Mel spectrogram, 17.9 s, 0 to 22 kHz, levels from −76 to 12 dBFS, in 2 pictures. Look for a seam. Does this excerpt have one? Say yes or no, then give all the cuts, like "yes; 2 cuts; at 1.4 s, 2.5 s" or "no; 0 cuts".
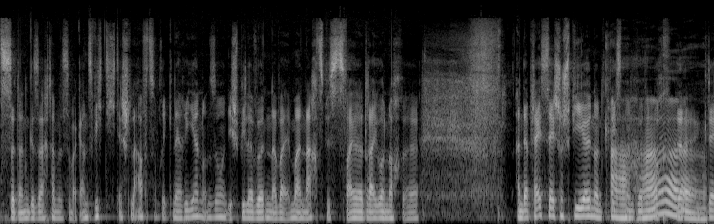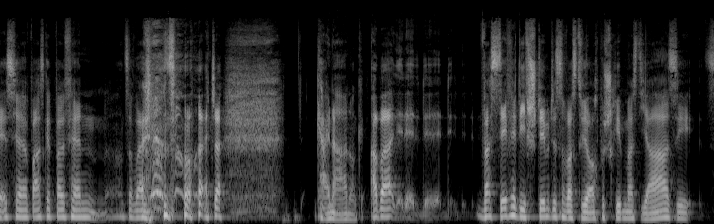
yes; 1 cut; at 8.8 s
